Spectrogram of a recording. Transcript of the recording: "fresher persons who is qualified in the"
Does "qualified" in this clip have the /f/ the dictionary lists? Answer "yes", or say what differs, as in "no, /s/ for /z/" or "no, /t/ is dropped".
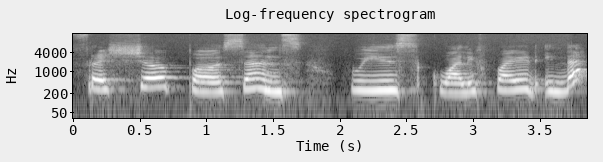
yes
